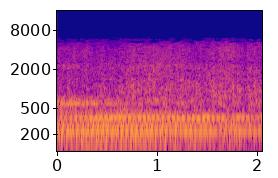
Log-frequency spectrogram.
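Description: A car engine drones steadily as the car speeds out of a darkening city toward Maryville, a loud, continuous hum with a rumbling low end and no break throughout. No voices are heard.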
